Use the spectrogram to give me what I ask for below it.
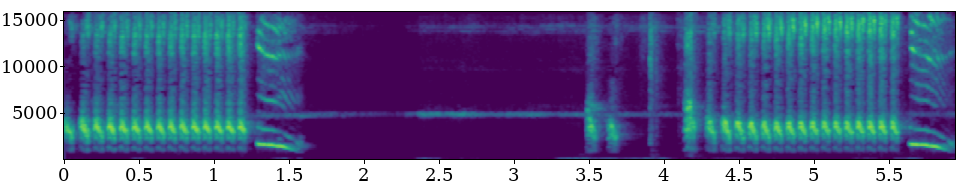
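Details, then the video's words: Common iora singing vigorously in a cage-bird training recording: rapid buzzy trills of evenly repeated notes, each burst about a second long and ending in a sharp falling slur, separated by a quiet gap with faint low thumps. "Burung cipow sirtu masteran Gacorrr banget"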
